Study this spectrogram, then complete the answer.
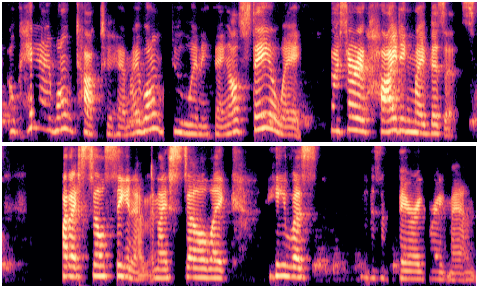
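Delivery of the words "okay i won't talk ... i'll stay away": mock tearful, crying, desperate begging. Retelling the day she packed her bags, re-enacting crying and begging her. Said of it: "Begging her, crying".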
